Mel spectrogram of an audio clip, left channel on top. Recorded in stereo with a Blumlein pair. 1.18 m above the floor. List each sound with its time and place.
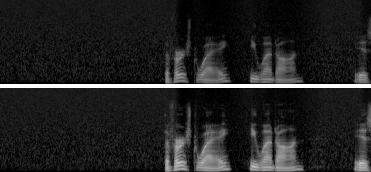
1.6 s a man speaking: 30° right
